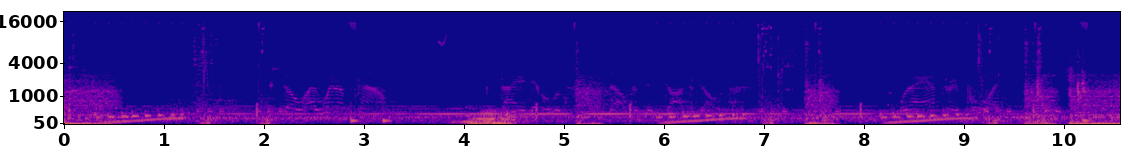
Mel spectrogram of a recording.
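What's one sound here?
Menu selections click sharply several times.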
